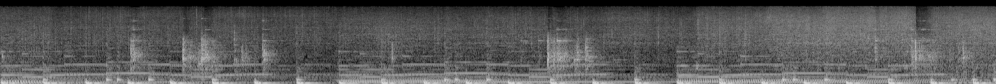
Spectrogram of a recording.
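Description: Chopped bell peppers and capsicum dropped into a hot oiled pan, sizzling as they fry, with short scrapes of a spatula stirring them. Under it runs background music with a steady beat.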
